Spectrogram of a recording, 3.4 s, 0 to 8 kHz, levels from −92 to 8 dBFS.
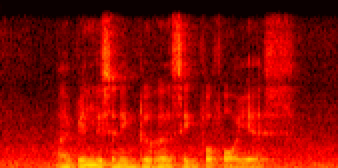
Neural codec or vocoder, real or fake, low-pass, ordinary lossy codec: none; real; 7.2 kHz; none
